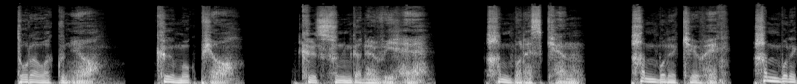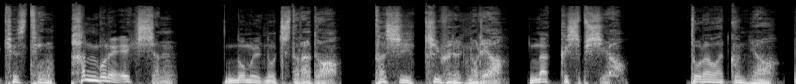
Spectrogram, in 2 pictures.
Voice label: Korean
